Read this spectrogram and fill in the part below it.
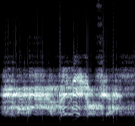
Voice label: "good shot commander", bot; maxpack

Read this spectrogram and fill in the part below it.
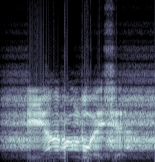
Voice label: "bombsite", bot

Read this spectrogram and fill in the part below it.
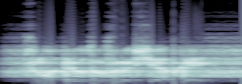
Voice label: "guarding the dropped bomb", bot; maxpack

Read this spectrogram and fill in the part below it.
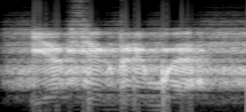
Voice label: "guarding b", bot

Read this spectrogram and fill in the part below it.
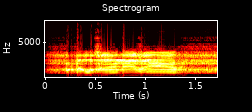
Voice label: "back hall", bot

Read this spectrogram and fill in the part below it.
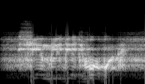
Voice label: "front hall", bot

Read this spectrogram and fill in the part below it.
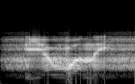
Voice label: "bathroom", bot

